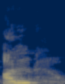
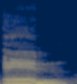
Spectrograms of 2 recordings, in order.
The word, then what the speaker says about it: an: ऐसे ही एन को pronounce spoken में भी स्पीकिंग में भी हम इसे बोलते हैं अन और स्ट्रांग एन।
